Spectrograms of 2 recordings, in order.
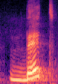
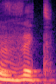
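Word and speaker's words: ב: Bet et Vet, c'est la même lettre, et qui va, selon la place dans le mot, se prononcer Bet, donc avoir un point, ou ne pas avoir de point, et se prononcer Vet.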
